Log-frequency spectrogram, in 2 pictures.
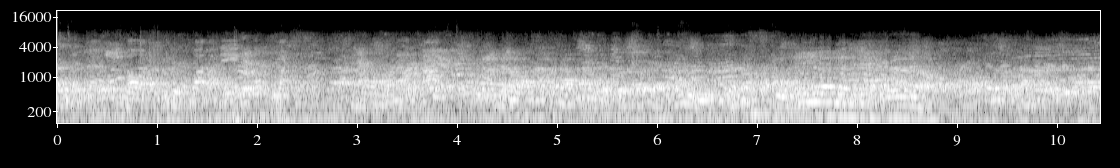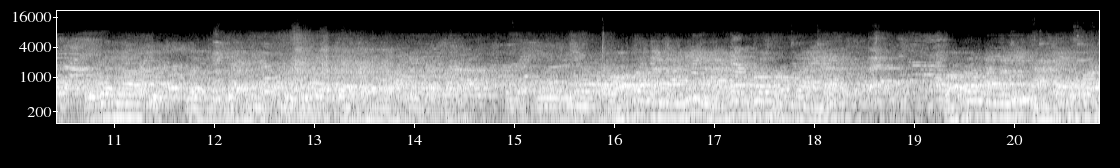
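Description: A group of men chants together in a low, steady drone.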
